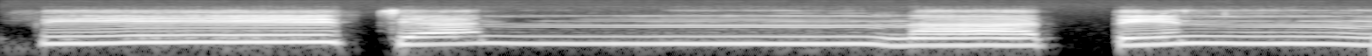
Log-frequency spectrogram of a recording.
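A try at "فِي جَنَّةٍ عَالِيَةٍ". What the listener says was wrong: nanya jangan ditahan. Fi jannatin, nunnya ditahan, nanya dilepas.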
